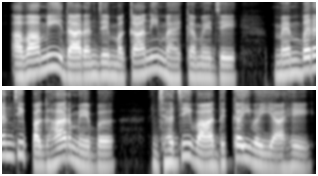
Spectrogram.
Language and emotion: Sindhi, neutral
